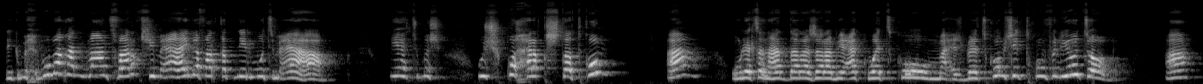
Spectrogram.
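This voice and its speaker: Moroccan woman vlogger, high and bright voice, indignant rant full of rhetorical questions. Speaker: YouTuber. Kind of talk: angry vlog rant to viewers.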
